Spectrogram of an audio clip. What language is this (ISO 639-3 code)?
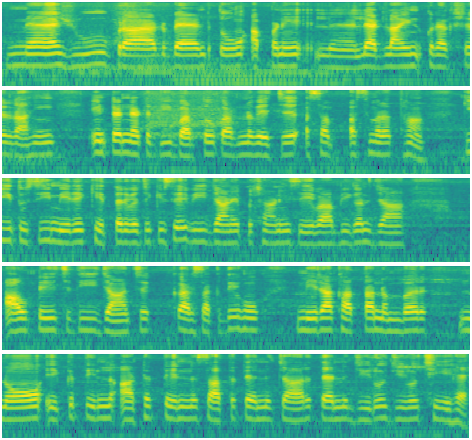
pan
